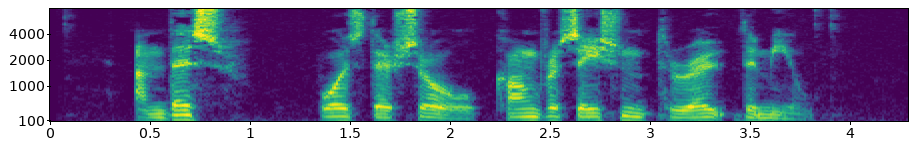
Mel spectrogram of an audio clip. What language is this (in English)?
English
